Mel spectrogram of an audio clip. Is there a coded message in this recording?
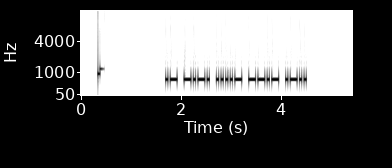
Yes: Morse code from 1.7 to 4.5 s, heard as a keyed tone, about 25 wpm, 700 Hz. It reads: AC4QL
